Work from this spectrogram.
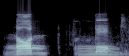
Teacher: Namun kedua huruf ini adalah menjadi induk daripada huruf dengung. Yang mana jika kita menyebut mim dan nun ini tidak akan bisa tersebut jika kita menutup hidung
